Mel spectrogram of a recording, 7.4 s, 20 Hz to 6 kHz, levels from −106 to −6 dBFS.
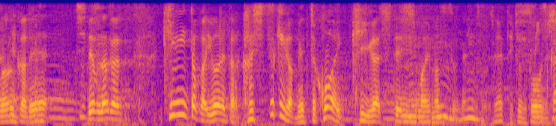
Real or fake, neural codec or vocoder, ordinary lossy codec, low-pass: fake; vocoder, 22.05 kHz, 80 mel bands, Vocos; none; 5.4 kHz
